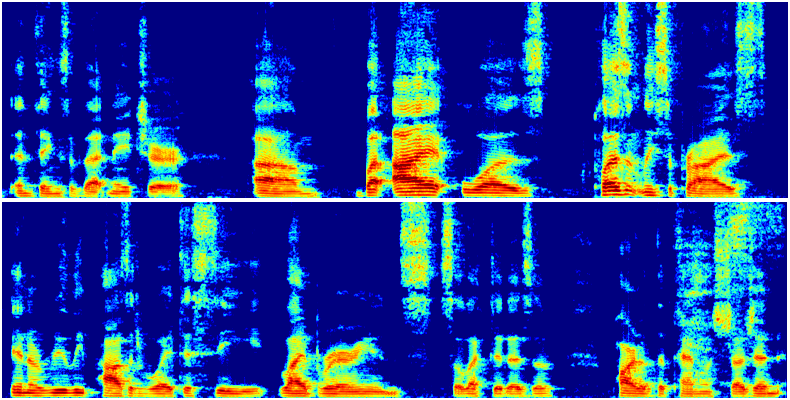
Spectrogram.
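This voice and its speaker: American guy with a lowish voice chatting on a podcast, measured and earnest. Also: a bit bright. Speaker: podcast co-host. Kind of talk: casual podcast discussion.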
